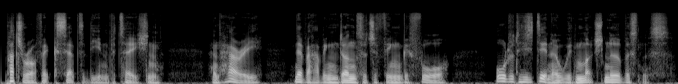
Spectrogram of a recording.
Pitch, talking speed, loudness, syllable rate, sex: 85 Hz, 170 wpm, -21 LUFS, 6.7 syllables/s, male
